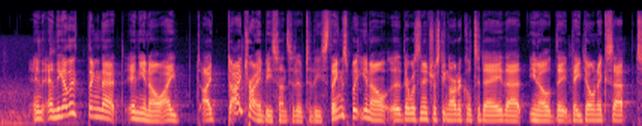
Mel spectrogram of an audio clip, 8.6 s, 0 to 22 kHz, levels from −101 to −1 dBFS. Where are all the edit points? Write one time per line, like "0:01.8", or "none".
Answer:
none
